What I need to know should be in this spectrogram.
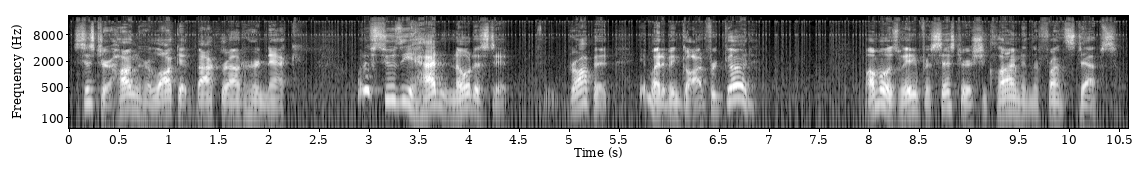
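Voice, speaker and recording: A man's voice: mid-range voice, very animated, normal speed, a bit bright, a little hiss or hum, rough recording. A man reading a children's story aloud expressively, like a parent, with the occasional stumble over words. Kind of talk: animated storybook narration.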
